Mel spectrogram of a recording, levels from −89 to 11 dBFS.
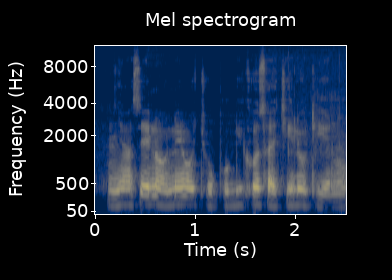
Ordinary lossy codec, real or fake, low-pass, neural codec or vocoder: none; real; none; none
